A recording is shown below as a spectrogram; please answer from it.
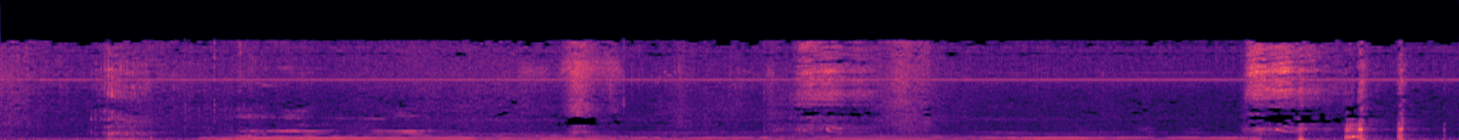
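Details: Fighting cats, including an orange one, in a long wavering yowl lasting about five seconds, its pitch dipping and swelling in slow undulations, with a woman's Indonesian voice and sharp clicks near the end.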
